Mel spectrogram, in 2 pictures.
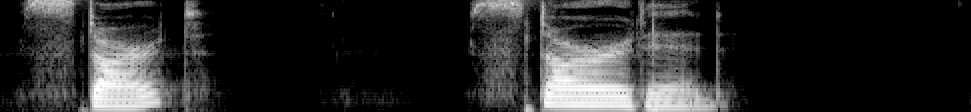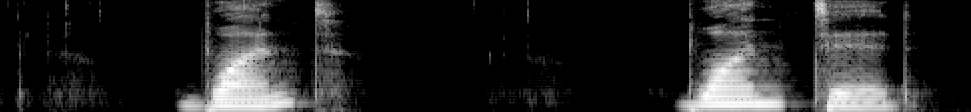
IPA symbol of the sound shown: ɪd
